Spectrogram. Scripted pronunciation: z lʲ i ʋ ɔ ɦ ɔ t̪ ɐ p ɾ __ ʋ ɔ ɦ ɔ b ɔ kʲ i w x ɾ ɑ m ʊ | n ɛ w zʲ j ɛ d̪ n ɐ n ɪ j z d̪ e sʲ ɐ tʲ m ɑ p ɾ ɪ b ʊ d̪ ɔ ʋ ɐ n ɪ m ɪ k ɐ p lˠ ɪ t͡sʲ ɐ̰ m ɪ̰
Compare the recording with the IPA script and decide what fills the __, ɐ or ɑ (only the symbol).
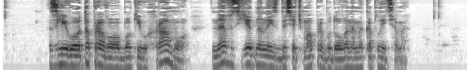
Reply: ɑ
